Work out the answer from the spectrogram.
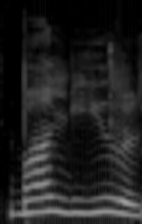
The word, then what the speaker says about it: Banyuls: And it turns out, so Banyuls. Banyuls. Don't think about how it's spelled. Just repeat. Banyuls. Banyuls. Yes, there you go. Banyuls. It's the spelling that's throwing you off.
